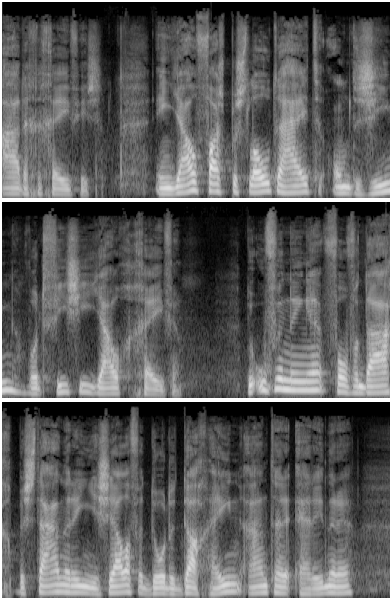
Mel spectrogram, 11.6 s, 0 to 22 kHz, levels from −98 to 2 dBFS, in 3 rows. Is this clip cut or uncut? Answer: uncut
